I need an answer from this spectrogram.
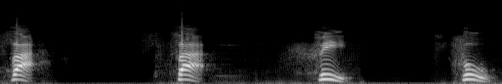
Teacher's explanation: উপরের দাঁত ও নিচের ঠোঁট। উপরের দাঁত, এই মোটা দাঁত দুটি, যে যে দাঁত দুটির নাম হচ্ছে সানায়া উলিয়া, ওই দাঁত দুটি, আর নিচের ঠোঁট শুকনো অংশটুকু টাচ হবে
